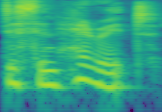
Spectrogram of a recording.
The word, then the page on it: disinherit: British English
